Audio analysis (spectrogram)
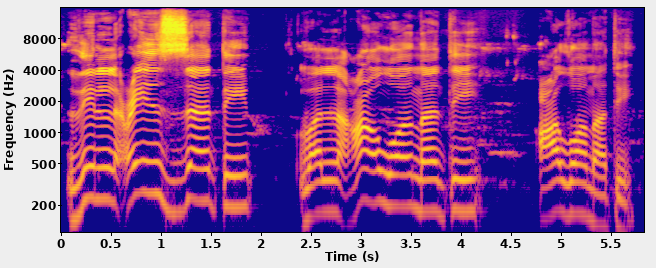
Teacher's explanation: عین کی آواز حلق کے درمیان والے حصے سے نکالیں گے۔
